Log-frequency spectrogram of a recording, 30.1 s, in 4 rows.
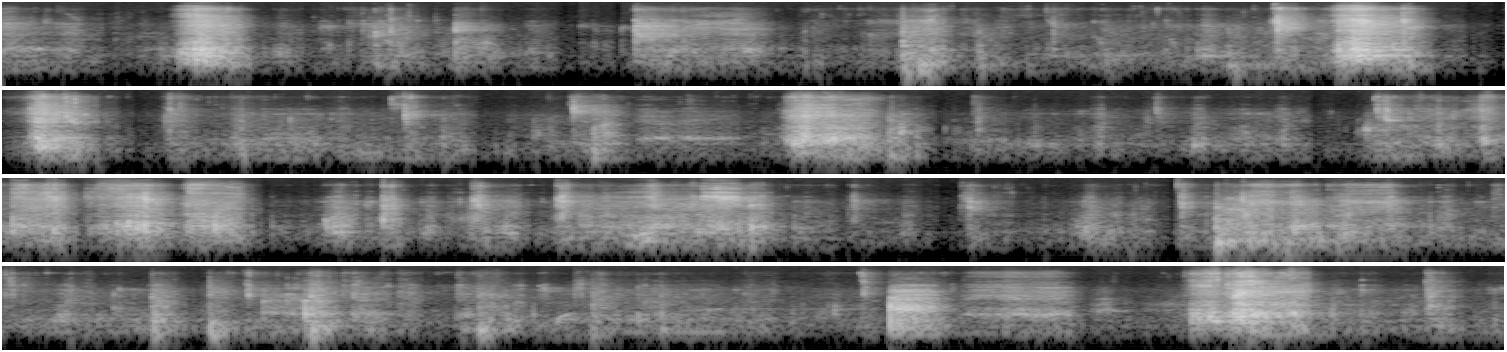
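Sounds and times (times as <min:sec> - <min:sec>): person chewing: 0:11.4 - 0:30.0.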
